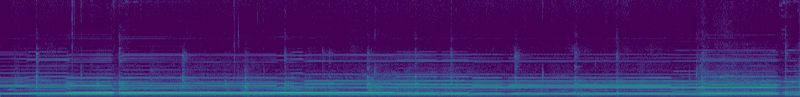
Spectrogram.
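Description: Background music of slow, held keyboard chords, the notes sustained and changing every second or few.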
